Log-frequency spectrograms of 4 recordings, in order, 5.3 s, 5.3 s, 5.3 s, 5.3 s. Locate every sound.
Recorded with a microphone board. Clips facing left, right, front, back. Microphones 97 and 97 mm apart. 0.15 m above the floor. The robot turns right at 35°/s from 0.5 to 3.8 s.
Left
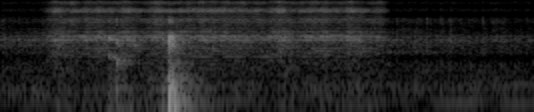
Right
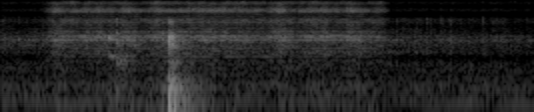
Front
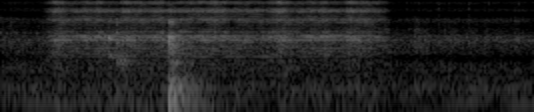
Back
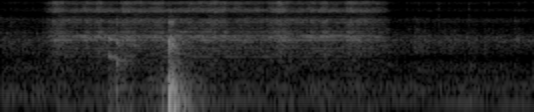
1.1 s a drawer: 140° left, 0.6 m; by 1.9 s 170° left, 0.6 m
